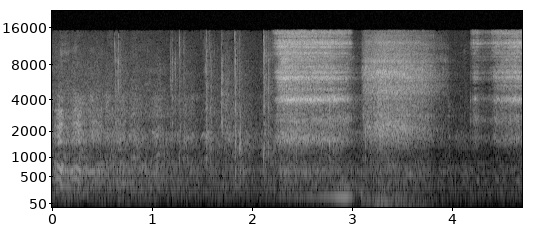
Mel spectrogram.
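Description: Heavy breathing through a diving regulator, loud: a few raspy, hissing inhales and exhales in slow succession, with no talking.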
